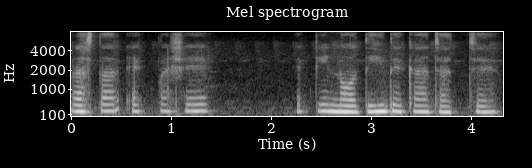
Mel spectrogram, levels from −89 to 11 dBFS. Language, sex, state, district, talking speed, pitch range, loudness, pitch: Bengali, female, Assam, Hailakandi, 95 wpm, 210-230 Hz, -14 LUFS, 220 Hz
